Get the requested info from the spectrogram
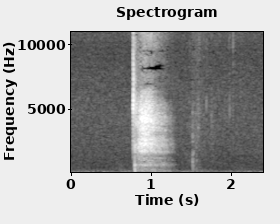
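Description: A single short breath through the nose, a quick huff or sniff about a second in, over faint room noise.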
